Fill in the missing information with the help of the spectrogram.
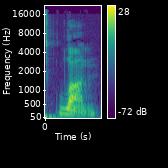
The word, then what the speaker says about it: lum: So the seed mantra of the lowest one, they say, is lum. Rhymes with thumb, lum, okay.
